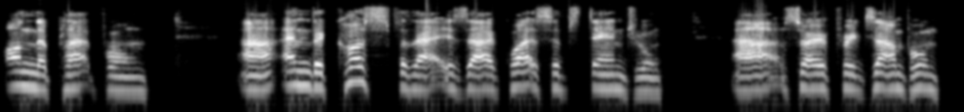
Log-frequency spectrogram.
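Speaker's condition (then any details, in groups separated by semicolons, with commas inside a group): MND; clonus causing leg shaking; voice may sound shaky from clonus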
